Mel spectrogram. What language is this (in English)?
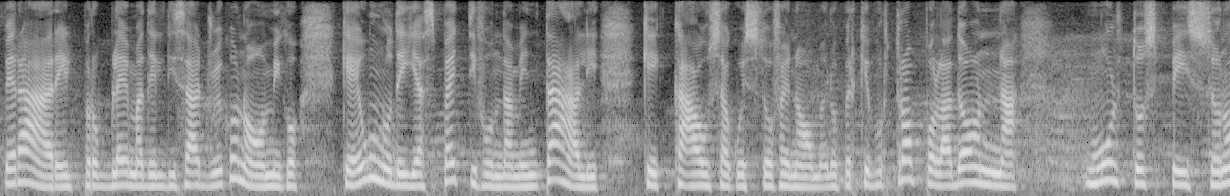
Italian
